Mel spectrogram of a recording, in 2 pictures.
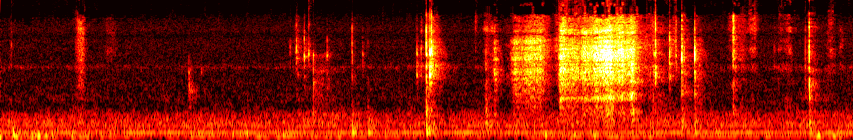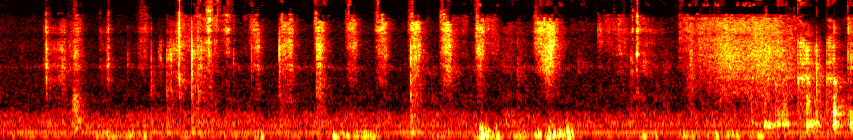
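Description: Scissors trim the yarn fringes of a handwoven space-themed mug mat in a series of short, close snips and light rustles, steady and unhurried.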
